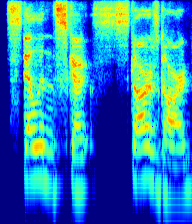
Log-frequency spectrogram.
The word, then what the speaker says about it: Stellan Skarsgård: Next is Stellan Skarsgård. Did I pronounce that right?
